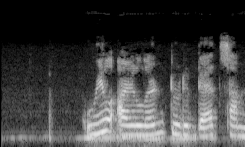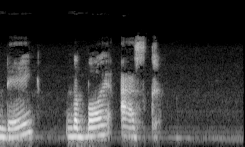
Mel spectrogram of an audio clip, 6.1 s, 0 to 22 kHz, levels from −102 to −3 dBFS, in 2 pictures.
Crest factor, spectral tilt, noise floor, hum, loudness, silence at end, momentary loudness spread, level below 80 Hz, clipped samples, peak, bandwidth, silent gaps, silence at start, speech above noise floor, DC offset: 18 dB; -5 dB/octave; -56 dBFS; none; -19 LUFS; 1.05 s; 13 LU; -62 dBFS; under 0.1%; -2 dBFS; 9.2 kHz; none; 0.6 s; 38 dB; under 0.1%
